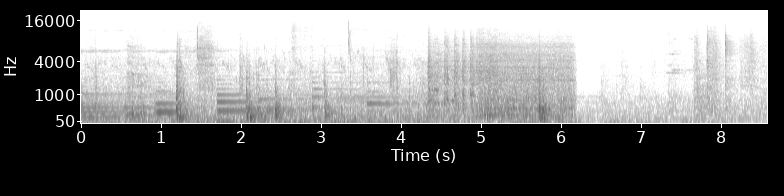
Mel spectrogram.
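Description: A car engine turns over and starts amid clunks of doors and movement, loud at first and then settling into a quieter, steady idle.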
